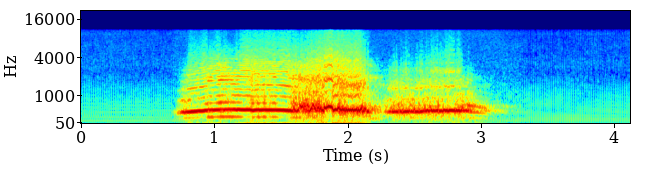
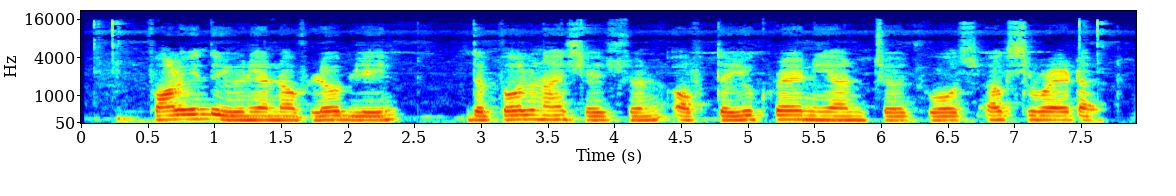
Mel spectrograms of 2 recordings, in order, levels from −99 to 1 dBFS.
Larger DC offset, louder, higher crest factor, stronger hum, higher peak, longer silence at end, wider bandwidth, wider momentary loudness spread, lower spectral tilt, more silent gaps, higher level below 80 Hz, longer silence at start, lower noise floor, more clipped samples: neither; first, -7 LUFS vs -16 LUFS; second, 6 dB vs 14 dB; first, 60 Hz at -50 dBFS vs none; about the same, -2 dBFS vs -2 dBFS; first, 1.05 s vs 0.25 s; second, 10.5 kHz vs 15.5 kHz; about the same, 7 LU vs 7 LU; second, -4.5 dB/octave vs -7.5 dB/octave; neither; first, -44 dBFS vs -52 dBFS; first, 0.7 s vs 0.25 s; first, -46 dBFS vs -34 dBFS; neither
